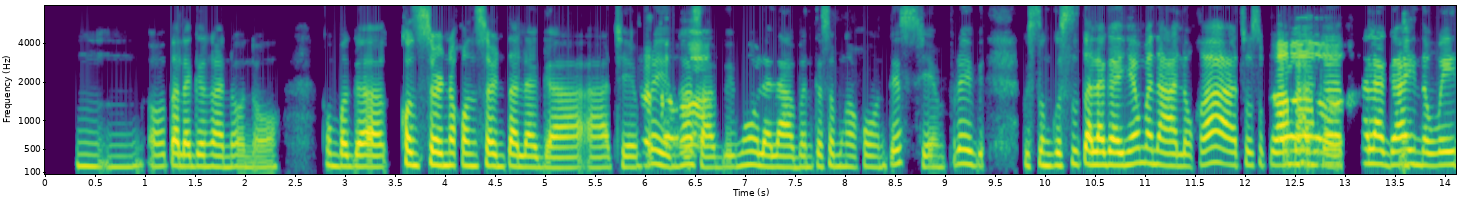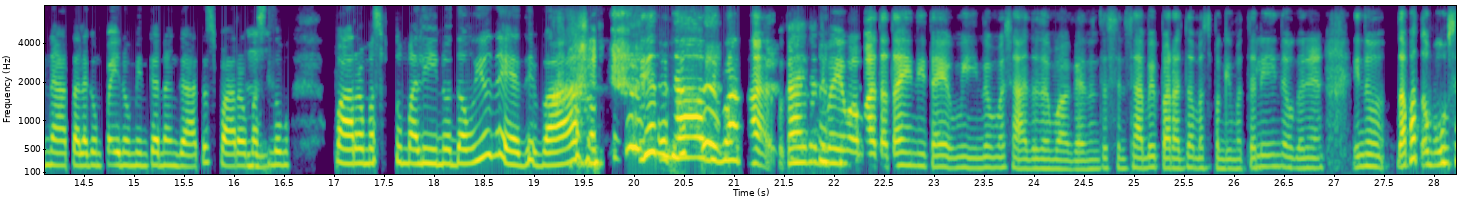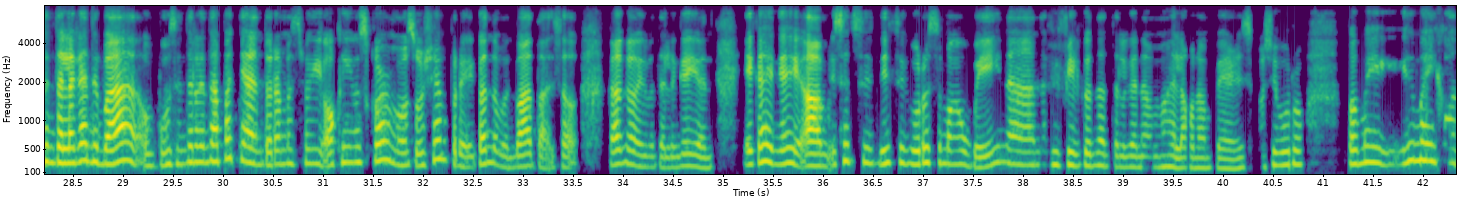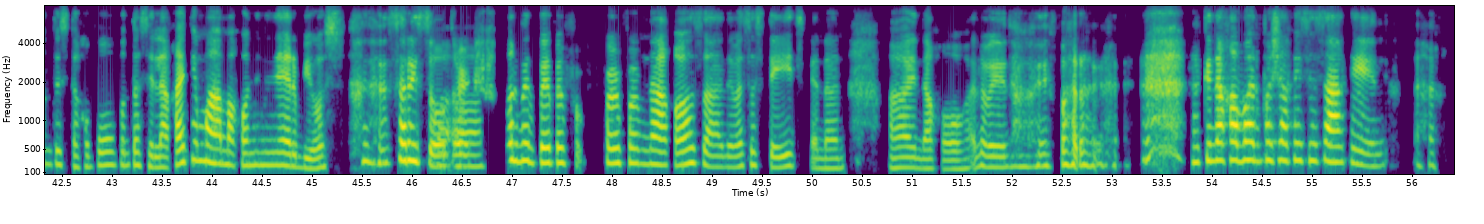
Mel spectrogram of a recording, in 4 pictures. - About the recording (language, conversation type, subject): Filipino, podcast, Paano ipinapakita ng mga magulang mo ang pagmamahal nila sa’yo?
- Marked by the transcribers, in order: snort; snort; chuckle; laughing while speaking: "'yun parang"; chuckle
